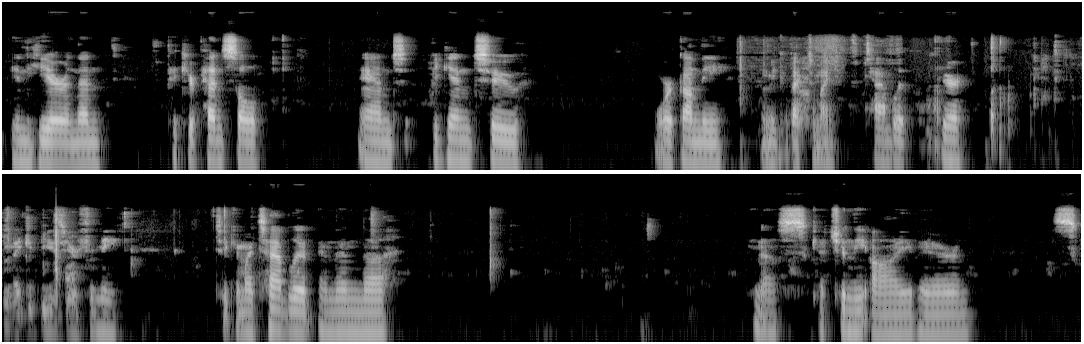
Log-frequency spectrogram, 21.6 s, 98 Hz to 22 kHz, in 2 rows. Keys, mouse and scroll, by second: 2.7 click, 4.4 scroll up 2, 5.3 scroll down 3, 13.7 click, 13.8 click, 14.9 click, 15.0 click, 15.1 click, 15.5 click, 15.9 click, 16.2 click, 16.6 click, 16.9 click, 17.4 click, 19.8 click.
